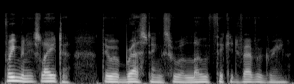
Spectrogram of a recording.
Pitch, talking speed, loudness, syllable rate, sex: 115 Hz, 245 wpm, -20 LUFS, 7.9 syllables/s, male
